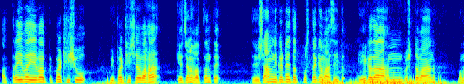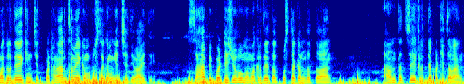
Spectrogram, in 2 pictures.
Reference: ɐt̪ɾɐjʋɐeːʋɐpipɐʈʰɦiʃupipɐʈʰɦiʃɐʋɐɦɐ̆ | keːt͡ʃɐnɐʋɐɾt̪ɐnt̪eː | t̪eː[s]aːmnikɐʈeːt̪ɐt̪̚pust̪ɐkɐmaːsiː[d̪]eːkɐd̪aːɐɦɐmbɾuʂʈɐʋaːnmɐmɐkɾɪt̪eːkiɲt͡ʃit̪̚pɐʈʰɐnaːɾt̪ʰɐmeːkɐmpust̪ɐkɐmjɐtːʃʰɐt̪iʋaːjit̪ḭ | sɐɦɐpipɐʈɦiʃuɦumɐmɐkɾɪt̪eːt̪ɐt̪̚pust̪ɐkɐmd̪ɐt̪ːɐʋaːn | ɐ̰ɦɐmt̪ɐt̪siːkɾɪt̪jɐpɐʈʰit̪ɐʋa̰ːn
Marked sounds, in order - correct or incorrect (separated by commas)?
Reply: incorrect, incorrect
